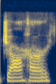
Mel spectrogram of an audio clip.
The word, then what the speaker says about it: Dzhokhar: tamerlan is one he's the older brother and dzhokhar jaw har different pronunciations for the younger brother but tamerlan is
